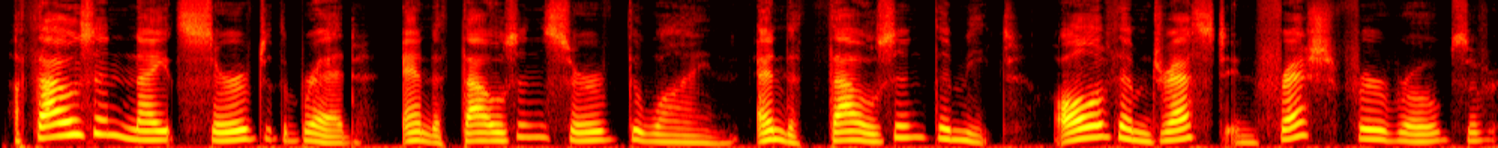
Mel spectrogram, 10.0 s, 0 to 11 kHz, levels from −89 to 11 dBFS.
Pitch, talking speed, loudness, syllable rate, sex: 200 Hz, 155 wpm, -20 LUFS, 4.0 syllables/s, female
